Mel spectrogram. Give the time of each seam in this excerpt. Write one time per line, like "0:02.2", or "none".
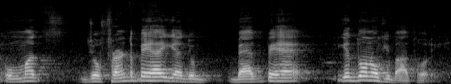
0:02.2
